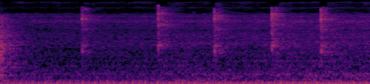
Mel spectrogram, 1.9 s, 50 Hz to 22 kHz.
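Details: Honda TRX450ER hard start: slow labored cranking on a big external battery, steady low drone with sharp ticks every third of a second; runs well once started; crank bearings suspected, crank bearing repair planned.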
